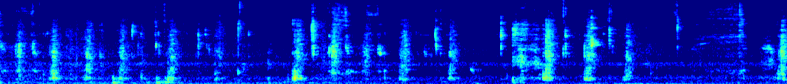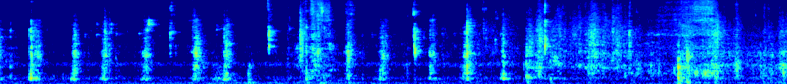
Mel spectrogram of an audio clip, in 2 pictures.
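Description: A person chewing and eating red grapes: short, irregular mouth clicks and smacks. A paper tissue rustles near the end.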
